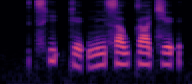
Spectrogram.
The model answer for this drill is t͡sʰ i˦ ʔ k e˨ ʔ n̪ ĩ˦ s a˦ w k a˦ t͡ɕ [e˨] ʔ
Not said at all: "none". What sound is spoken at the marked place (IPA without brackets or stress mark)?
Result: e˦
